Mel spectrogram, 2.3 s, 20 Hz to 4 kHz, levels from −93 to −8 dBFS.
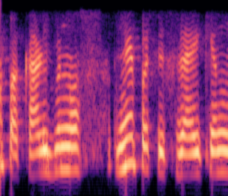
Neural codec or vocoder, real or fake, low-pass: none; real; 3.6 kHz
